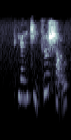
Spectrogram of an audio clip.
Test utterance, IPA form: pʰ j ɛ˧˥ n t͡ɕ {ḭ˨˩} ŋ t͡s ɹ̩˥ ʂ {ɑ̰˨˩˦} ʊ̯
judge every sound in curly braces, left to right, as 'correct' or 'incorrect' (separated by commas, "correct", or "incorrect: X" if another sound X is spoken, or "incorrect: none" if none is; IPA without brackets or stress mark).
correct, correct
